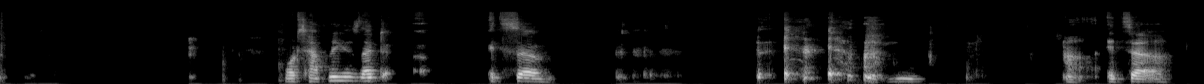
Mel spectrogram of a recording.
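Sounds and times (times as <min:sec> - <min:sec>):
man coughing: 0:07.6 - 0:09.2.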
